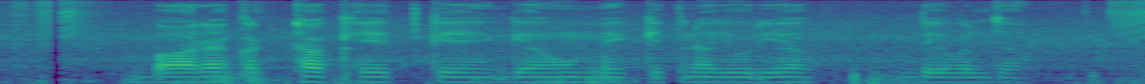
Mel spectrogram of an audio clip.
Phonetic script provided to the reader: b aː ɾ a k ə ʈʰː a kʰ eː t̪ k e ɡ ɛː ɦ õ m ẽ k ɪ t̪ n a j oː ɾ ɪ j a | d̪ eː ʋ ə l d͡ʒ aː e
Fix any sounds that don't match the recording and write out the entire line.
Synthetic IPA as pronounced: b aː ɾ a k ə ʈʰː a kʰ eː t̪ k e ɡ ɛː ɦ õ m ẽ k ɪ t̪ n a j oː ɾ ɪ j a | d̪ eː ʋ ə l d͡ʒ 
